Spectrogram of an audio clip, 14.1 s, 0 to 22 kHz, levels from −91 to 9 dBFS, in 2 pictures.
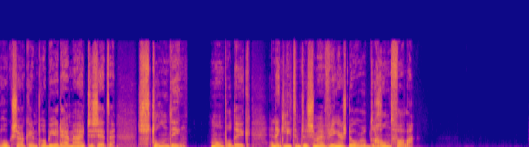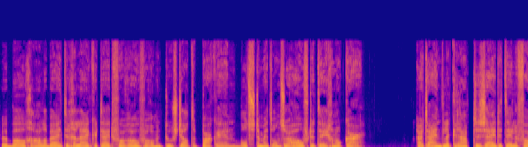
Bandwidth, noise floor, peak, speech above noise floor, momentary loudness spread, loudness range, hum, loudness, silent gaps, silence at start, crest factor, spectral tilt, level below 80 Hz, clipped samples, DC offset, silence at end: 16.5 kHz; -75 dBFS; -2 dBFS; 58 dB; 7 LU; 3 LU; none; -17 LUFS; 13.31-13.36 s; 0 s; 14 dB; -4.5 dB/octave; -32 dBFS; under 0.1%; under 0.1%; 0 s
